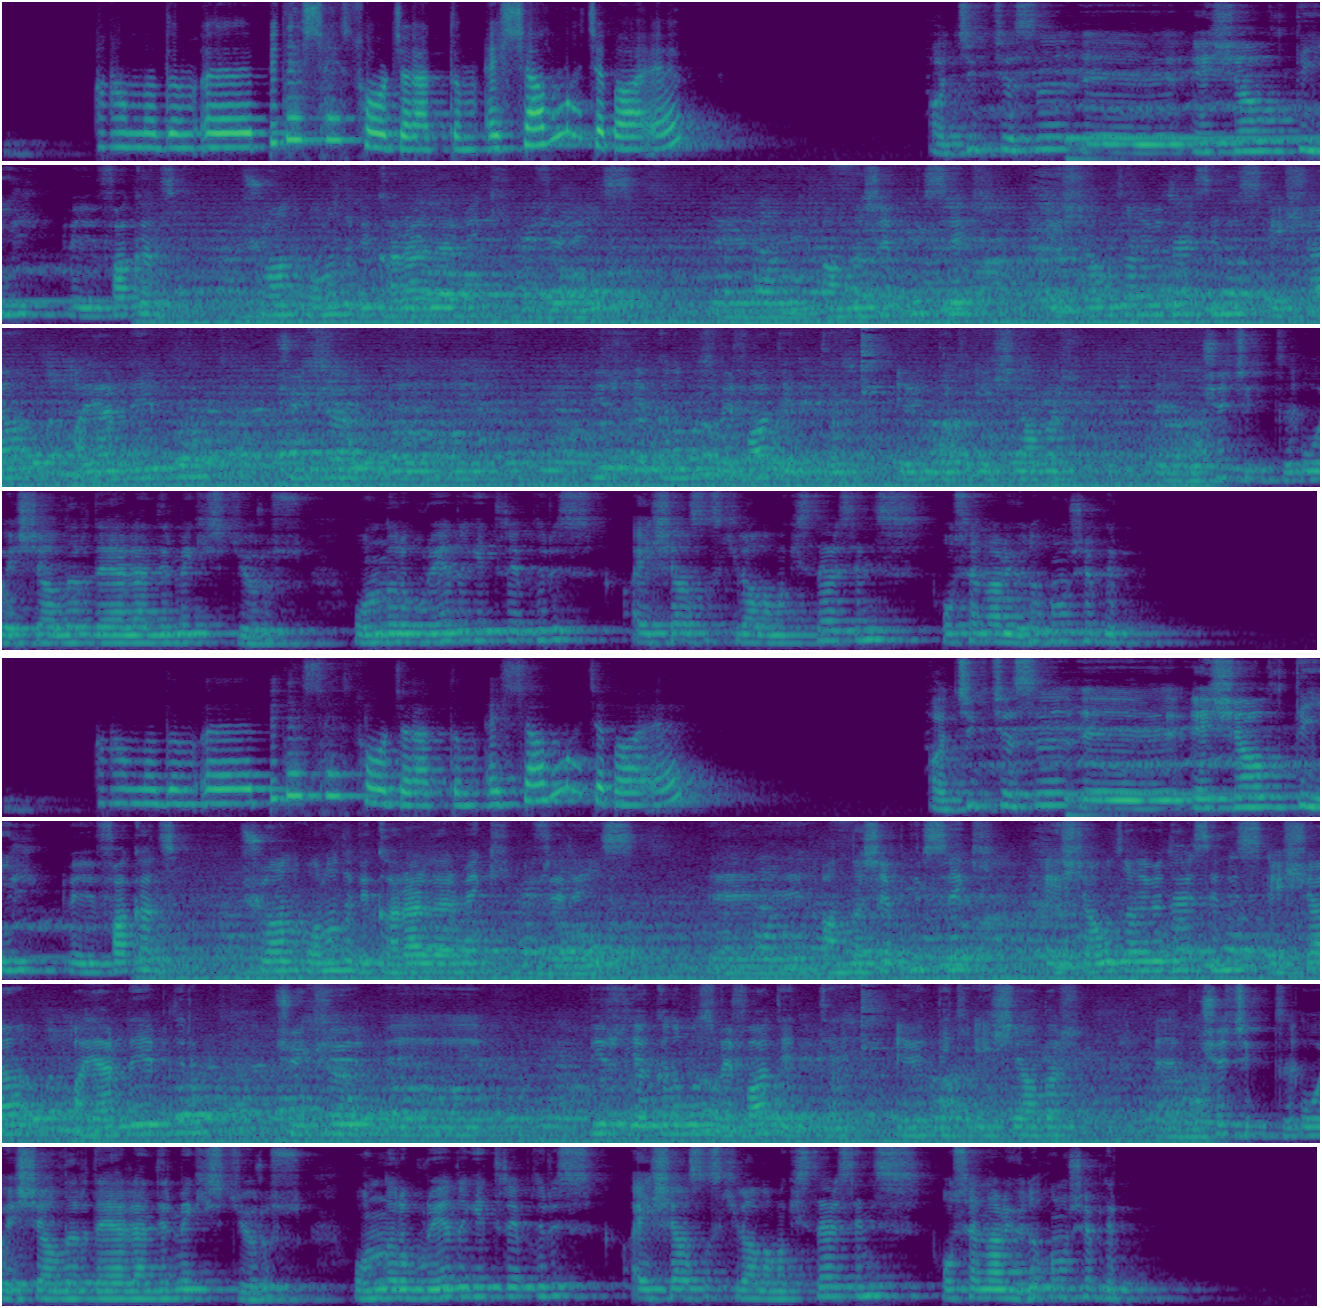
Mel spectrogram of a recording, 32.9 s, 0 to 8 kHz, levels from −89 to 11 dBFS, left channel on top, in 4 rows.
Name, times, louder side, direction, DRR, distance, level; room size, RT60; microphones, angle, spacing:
voice 1, 0.6-4.3, left 5 dB, 65° left, 0.6 m, -28 dB
sound 1, 5.8-10.3, right 4 dB, 40° right, 1.4 m, -54 dB
voice 2, 5.8-9.3 9.7-12.2 12.6-14.4 14.7-19.5 20.1-26.6 26.9-31.7, right 2 dB, 80° right, 1.8 m, -34 dB
sound 2, 6.6-10.7, left 6 dB, 20° right, 2.5 m, -46 dB
sound 3, 9.0-24.0, equal, 5° left, 0.6 m, -36 dB
17.5 x 5.9 x 7.7 m
head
